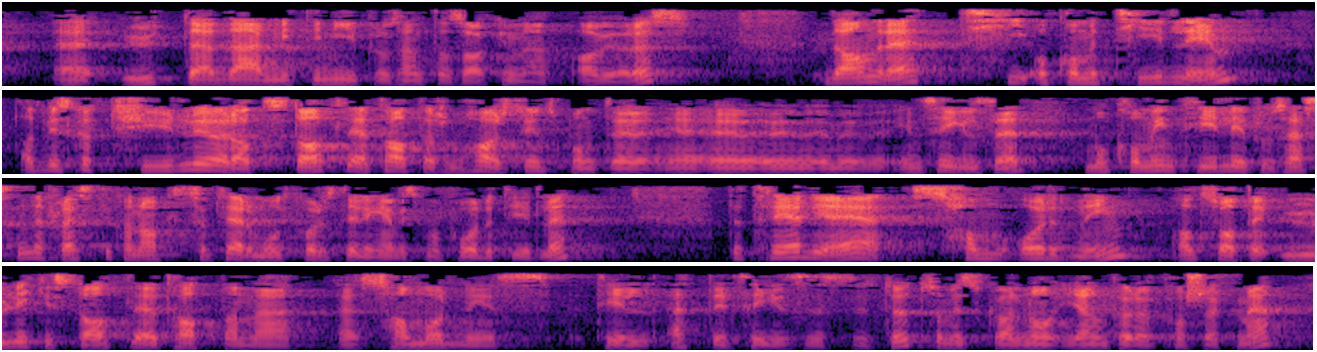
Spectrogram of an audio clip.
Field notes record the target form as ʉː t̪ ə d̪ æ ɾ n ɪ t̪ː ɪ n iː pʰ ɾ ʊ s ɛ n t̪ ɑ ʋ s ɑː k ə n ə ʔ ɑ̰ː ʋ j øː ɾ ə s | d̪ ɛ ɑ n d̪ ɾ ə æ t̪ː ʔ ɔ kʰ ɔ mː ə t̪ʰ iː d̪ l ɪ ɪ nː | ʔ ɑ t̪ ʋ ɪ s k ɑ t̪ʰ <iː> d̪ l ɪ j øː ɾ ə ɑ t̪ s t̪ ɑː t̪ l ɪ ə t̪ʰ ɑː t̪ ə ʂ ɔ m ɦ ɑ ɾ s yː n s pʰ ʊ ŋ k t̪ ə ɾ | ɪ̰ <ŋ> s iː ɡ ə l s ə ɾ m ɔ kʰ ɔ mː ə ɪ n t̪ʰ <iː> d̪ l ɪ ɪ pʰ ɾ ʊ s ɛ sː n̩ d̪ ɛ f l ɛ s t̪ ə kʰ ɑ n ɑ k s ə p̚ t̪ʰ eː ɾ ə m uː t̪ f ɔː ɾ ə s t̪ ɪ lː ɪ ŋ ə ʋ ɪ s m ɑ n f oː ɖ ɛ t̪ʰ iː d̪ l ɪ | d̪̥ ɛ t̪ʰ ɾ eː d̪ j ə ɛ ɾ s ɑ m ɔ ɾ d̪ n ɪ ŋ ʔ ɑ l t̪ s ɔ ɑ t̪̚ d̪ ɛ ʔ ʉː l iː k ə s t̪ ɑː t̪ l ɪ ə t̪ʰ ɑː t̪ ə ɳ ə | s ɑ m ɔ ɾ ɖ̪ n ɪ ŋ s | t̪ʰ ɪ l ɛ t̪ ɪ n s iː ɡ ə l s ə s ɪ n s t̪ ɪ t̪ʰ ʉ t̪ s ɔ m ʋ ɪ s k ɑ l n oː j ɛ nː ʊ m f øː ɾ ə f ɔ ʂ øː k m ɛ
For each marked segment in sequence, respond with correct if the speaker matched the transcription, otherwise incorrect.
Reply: incorrect, incorrect, correct

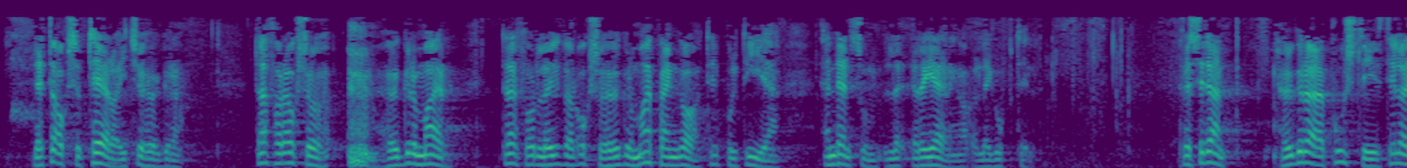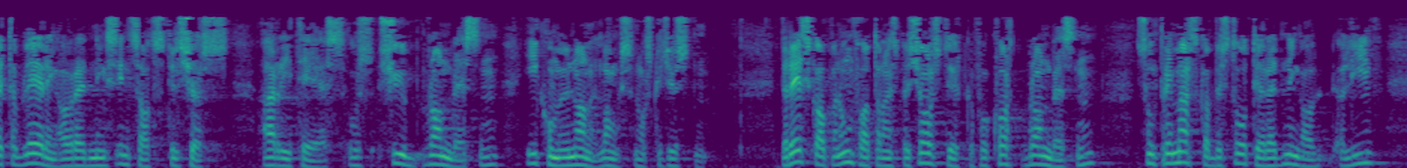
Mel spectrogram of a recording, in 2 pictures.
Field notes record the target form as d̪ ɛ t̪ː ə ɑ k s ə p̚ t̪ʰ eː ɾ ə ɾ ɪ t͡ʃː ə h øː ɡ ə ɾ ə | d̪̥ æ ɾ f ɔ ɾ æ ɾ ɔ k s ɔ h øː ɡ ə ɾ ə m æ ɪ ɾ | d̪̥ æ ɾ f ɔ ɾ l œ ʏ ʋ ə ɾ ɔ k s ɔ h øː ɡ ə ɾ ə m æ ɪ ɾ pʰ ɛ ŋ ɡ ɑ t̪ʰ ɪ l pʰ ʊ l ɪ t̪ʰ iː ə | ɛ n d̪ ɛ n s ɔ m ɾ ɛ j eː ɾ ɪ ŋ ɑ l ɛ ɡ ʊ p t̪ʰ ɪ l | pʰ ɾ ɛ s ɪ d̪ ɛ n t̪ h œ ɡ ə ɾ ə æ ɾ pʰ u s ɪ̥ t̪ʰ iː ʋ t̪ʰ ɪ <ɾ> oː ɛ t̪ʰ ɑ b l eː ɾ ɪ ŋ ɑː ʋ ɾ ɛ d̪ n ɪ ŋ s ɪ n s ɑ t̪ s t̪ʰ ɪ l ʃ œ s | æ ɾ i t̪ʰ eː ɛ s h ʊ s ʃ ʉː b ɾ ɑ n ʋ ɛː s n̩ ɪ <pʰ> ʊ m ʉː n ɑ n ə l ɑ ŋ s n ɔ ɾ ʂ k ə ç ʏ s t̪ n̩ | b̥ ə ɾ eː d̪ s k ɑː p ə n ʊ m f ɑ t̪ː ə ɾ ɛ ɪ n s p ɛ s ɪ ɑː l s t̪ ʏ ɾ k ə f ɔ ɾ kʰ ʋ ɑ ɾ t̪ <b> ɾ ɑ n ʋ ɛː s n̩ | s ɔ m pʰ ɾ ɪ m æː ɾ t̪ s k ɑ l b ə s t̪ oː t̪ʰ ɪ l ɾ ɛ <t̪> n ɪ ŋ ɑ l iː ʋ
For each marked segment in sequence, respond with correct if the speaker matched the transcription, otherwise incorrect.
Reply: incorrect, incorrect, correct, incorrect

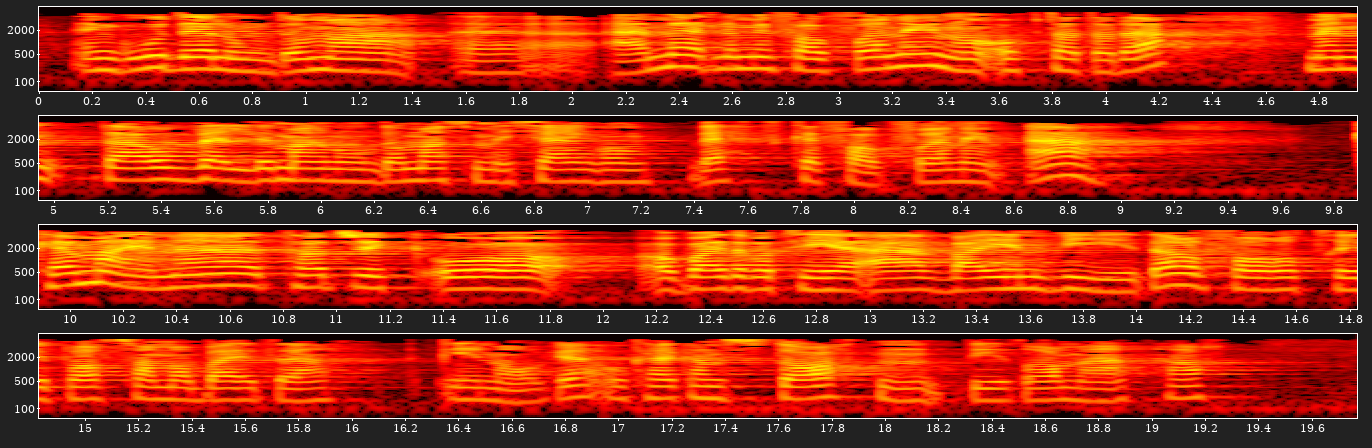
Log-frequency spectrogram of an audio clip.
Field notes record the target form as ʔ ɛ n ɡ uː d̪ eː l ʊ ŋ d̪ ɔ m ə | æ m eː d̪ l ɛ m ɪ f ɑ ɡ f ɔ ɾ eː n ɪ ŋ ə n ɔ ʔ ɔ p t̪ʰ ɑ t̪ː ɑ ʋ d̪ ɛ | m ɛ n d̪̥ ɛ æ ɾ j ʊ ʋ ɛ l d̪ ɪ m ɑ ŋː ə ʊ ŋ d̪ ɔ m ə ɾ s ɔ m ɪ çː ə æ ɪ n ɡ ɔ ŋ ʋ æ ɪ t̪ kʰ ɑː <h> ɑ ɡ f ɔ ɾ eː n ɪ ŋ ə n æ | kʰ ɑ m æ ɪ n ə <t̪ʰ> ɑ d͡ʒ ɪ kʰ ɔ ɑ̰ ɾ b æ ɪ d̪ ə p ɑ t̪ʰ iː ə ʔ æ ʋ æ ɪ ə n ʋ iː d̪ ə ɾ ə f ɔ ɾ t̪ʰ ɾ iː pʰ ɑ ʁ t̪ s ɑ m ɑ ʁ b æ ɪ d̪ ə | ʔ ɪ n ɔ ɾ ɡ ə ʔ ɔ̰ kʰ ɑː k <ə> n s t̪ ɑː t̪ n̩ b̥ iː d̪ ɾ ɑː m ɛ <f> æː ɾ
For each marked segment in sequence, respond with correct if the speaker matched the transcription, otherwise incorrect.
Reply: incorrect, correct, incorrect, incorrect

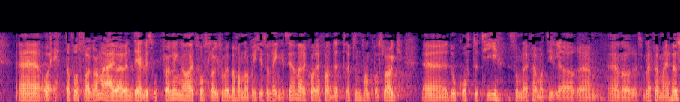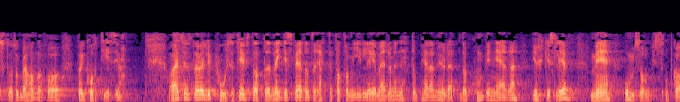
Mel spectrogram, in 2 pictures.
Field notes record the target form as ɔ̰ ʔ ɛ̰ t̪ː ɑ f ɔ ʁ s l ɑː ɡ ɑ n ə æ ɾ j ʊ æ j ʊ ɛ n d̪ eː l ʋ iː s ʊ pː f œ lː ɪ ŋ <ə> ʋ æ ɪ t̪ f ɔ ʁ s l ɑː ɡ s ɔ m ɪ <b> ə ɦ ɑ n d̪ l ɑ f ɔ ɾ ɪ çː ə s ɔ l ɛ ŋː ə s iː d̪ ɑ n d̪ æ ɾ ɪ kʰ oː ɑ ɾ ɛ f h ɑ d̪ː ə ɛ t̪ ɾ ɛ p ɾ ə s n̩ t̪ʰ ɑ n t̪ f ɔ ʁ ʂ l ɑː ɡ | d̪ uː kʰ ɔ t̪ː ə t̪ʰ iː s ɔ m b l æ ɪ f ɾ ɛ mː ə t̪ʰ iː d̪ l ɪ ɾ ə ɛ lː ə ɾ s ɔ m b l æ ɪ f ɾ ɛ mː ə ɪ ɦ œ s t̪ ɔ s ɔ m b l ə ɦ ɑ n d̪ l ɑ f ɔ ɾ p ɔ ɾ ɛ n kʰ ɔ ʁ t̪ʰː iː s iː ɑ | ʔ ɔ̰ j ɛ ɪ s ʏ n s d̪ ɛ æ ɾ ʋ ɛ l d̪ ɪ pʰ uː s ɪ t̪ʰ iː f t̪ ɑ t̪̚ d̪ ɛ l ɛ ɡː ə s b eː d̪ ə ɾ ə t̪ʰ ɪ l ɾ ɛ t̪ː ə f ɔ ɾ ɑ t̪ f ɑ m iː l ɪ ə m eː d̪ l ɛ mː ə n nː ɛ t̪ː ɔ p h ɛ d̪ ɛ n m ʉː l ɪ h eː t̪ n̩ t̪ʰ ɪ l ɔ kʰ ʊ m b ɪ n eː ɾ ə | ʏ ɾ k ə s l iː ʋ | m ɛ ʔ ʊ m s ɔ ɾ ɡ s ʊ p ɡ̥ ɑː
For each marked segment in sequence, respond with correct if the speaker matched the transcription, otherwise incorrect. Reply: incorrect, correct

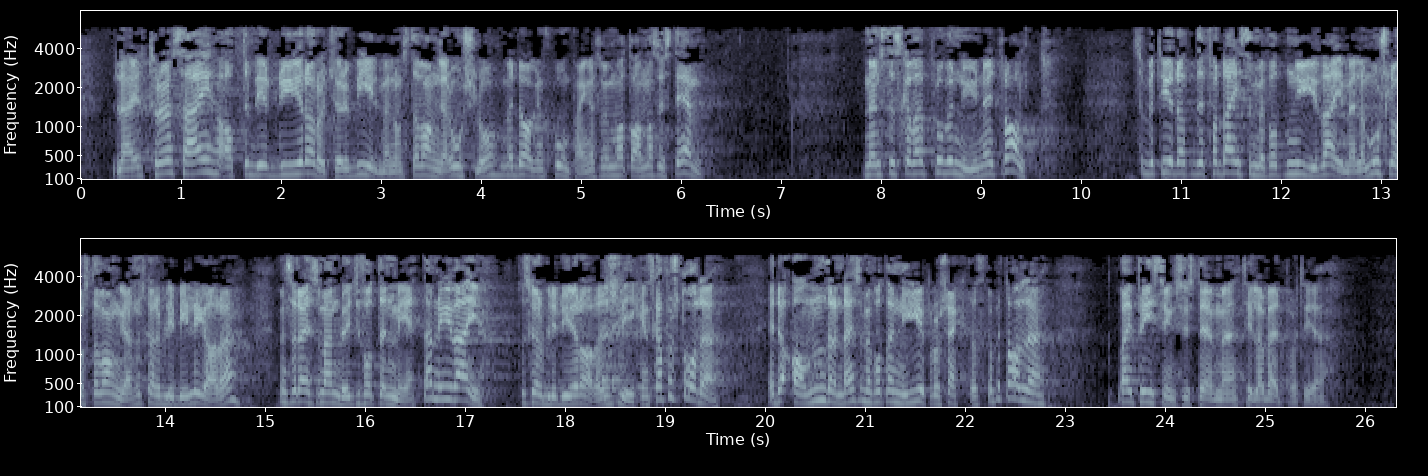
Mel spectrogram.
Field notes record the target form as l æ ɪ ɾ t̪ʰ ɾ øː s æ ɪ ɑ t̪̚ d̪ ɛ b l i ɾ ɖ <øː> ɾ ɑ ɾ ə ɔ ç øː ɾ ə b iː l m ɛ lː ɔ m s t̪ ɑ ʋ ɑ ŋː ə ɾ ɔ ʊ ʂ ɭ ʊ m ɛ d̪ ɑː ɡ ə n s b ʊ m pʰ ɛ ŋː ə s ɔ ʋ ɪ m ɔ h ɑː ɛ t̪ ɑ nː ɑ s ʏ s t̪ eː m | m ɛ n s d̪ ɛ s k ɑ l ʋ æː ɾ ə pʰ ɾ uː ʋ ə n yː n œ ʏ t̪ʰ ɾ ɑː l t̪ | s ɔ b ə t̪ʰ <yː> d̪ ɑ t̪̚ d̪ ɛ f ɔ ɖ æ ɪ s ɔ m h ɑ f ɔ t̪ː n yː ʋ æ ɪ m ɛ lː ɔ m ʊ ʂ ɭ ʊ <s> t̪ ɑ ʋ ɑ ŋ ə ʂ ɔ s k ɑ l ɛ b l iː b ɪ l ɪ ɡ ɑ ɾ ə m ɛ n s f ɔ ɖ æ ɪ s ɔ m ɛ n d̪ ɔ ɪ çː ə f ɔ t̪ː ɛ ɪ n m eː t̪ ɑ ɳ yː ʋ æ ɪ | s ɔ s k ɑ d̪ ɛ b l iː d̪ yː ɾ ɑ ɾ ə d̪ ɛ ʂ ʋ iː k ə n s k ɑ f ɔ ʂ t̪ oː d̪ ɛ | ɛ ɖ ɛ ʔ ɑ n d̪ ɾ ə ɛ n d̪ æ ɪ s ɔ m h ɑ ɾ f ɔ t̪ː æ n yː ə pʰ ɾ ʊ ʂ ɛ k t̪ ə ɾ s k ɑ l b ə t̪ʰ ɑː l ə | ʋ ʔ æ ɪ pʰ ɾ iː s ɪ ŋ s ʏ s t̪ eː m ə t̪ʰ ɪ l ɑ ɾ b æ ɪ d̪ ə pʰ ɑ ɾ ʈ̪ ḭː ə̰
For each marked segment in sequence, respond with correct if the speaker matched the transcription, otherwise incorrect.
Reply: incorrect, correct, correct

